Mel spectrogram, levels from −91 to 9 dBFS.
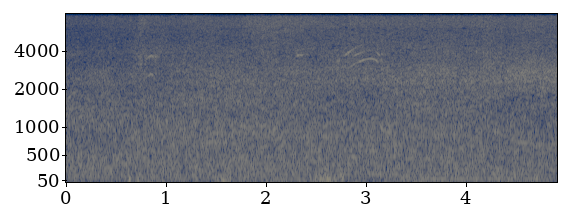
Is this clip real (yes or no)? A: yes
